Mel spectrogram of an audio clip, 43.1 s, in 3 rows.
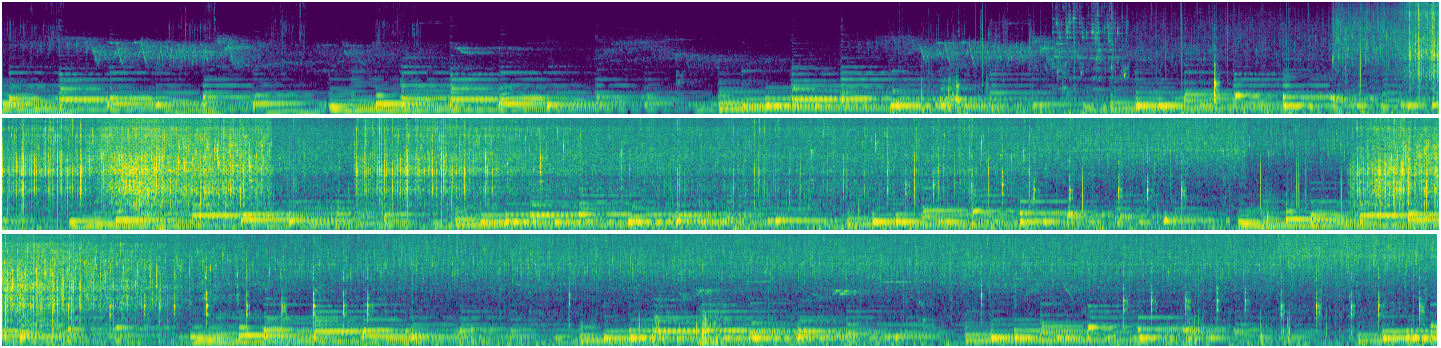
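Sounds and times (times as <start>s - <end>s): light background music: 0.0s - 43.0s
vegetables sizzling in hot oil: 9.2s - 43.0s.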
